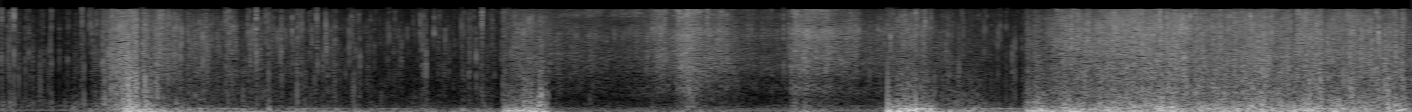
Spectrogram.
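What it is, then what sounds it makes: Plastic bubble wrap being popped. A hand-sized ball of clear plastic bubble wrap, full of hollow air bubbles, is squeezed and popped with the fingertips. Sharp, bassy pops burst out over a steady crinkling rustle. Near the end the crinkling turns into a dense, continuous crackle.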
